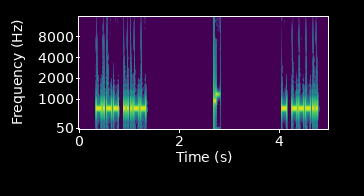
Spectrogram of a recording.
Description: Morse code, heard as a keyed tone, about 36 wpm, 700 Hz. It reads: Y3 T8
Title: Single-Letter Single-Number 35wpm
